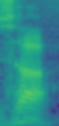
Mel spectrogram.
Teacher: এই প্রত্যেকটা ঝা জিব্বা নিচে দাঁতে চাপ দিয়ে উচ্চারণ হবে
